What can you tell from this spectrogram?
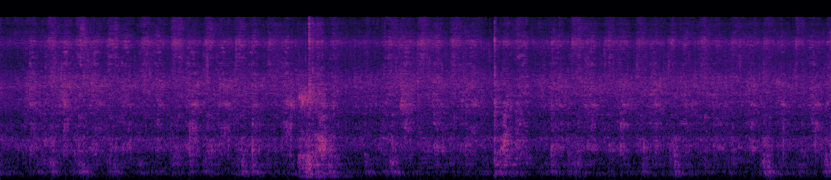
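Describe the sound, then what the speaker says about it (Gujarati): Tomatoes sizzle and fry in an oil-filled pan, a steady close hiss with occasional spoon stirs and clinks against the metal, no voices. "હવે આપણા ટમેટાં સંતળાઈ ગયા છે"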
